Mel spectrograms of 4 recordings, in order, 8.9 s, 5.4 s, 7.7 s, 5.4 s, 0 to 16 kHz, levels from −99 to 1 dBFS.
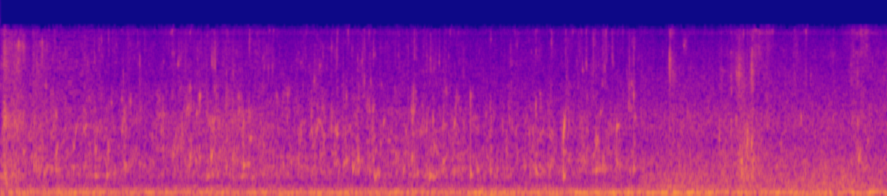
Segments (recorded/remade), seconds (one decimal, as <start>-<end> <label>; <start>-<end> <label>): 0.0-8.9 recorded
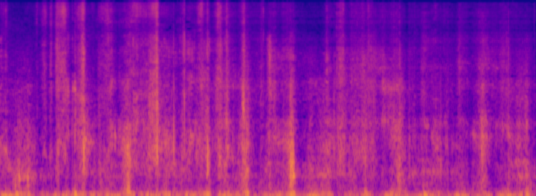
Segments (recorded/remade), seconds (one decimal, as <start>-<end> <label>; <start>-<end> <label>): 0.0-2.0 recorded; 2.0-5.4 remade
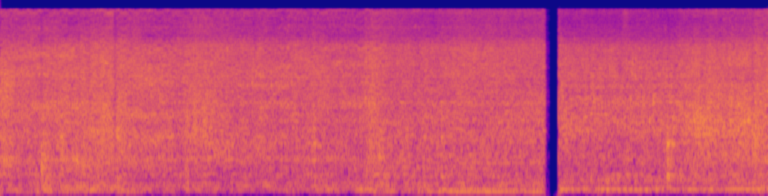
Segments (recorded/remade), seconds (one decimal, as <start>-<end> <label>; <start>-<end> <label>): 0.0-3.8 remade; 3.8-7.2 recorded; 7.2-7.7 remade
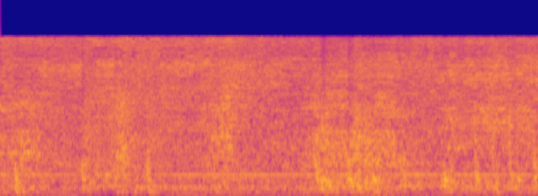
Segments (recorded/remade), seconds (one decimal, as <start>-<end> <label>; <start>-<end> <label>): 0.0-0.5 recorded; 0.5-2.1 remade; 2.1-5.4 recorded

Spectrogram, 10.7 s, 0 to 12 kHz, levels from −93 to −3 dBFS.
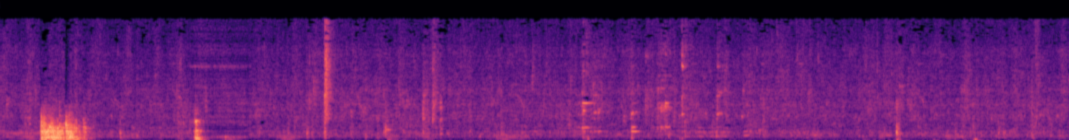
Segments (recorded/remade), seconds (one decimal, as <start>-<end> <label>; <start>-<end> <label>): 0.0-1.9 recorded; 1.9-2.5 remade; 2.5-10.7 recorded

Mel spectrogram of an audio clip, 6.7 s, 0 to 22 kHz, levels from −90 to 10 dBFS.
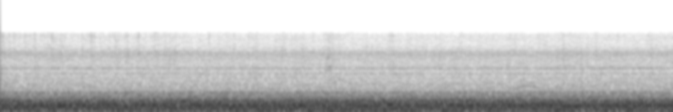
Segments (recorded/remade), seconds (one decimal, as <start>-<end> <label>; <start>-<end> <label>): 0.0-6.7 recorded

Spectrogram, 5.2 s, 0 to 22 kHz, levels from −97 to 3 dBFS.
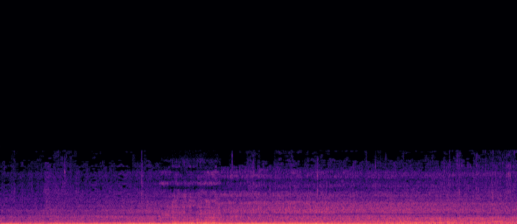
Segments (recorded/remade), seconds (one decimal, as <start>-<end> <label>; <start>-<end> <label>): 0.0-1.6 recorded; 1.6-2.2 remade; 2.2-5.2 recorded

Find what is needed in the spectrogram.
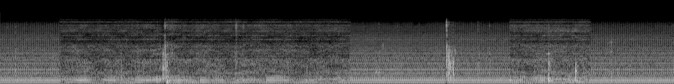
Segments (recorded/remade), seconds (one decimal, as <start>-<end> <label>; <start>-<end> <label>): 0.0-0.6 recorded; 0.6-3.5 remade; 3.5-5.1 recorded; 5.1-5.9 remade; 5.9-6.7 recorded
